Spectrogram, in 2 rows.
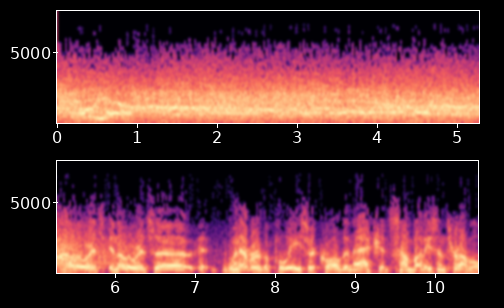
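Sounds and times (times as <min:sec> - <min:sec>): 
audience cheering: 0:00.0 - 0:06.9
speech: 0:05.9 - 0:10.5.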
